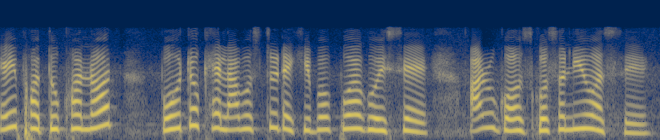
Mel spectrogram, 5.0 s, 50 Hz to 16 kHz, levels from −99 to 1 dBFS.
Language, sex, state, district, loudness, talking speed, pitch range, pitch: Assamese, female, Assam, Sonitpur, -14 LUFS, 145 wpm, 305-350 Hz, 330 Hz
